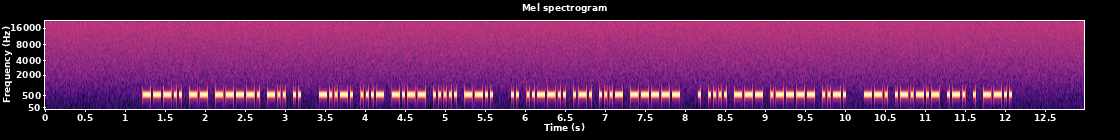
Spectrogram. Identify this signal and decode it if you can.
Morse code, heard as a keyed tone, machine-sent, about 37 wpm, 570 Hz. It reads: 8M9DI /VY5Z I?RV0 EHO1F G.REZ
